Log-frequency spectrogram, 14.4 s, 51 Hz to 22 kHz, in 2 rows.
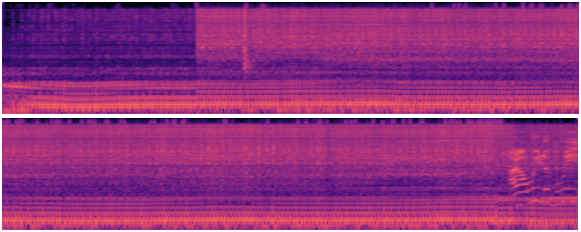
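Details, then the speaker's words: Volkswagen Polo 6N after fixing its cold idle problem, cold start: engine catches and settles into a steady, loud idle with deep exhaust rumble, loud because the exhaust line needs redoing; idle regulates well, normal cold start. "Elle a bien démarré, nickel. Elle régule super bien."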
